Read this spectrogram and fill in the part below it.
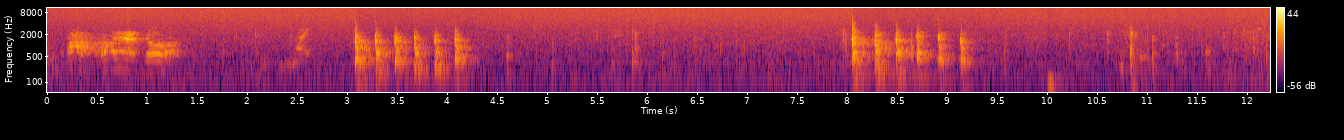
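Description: Knocking on a door in a 1935 film scene, brisk bursts of several sharp raps repeated a few times, close and clear, with brief voices in between.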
